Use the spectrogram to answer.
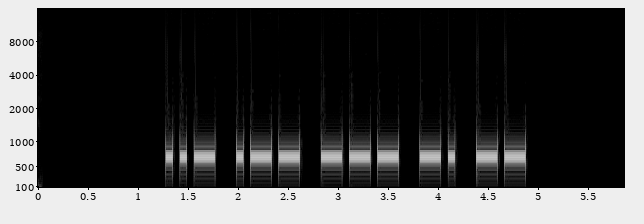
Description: Morse code, heard as a keyed tone, about 17 wpm, 700 Hz. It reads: UWONM
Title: Code Groups - 5 Letters - 17wpm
